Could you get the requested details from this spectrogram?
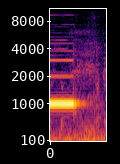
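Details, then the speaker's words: A single steady high electronic beep from a bedside monitor attached to a hospital patient's arm after foot surgery, beeping for about half an hour at night with no nurse responding; a monitor alarm beep. "This damn thing has been beeping for a friggin' half an hour. I hit the nurse button. There's no nurse. It's constantly beeping."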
